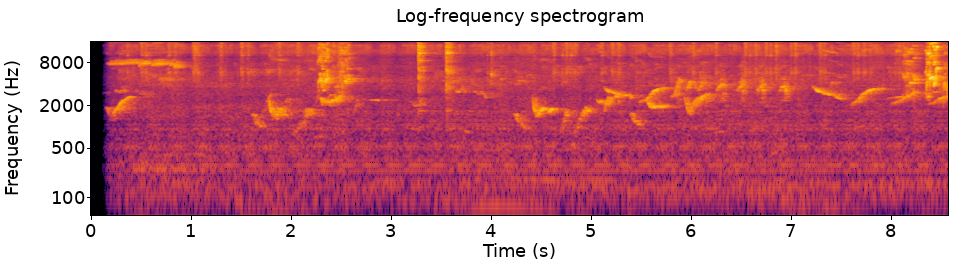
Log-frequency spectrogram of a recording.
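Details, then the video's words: Lovebird singing vigorously in a bird contest setting: scattered sharp chirps and rising squeaky notes, with harsh buzzy bursts between, over a steady low background hum. "Burung love bird gacor kontes"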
